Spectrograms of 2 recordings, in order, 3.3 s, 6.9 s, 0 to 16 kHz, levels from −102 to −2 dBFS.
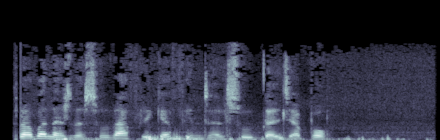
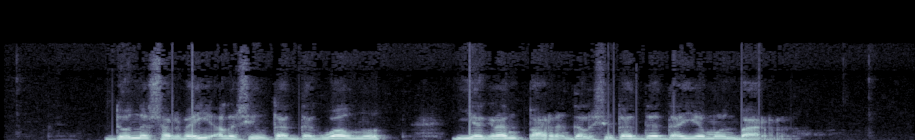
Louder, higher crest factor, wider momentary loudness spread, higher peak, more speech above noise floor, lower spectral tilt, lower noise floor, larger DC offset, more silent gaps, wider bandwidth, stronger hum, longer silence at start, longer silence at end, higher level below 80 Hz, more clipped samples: about the same, -22 LUFS vs -22 LUFS; about the same, 18 dB vs 18 dB; about the same, 9 LU vs 7 LU; about the same, -4 dBFS vs -6 dBFS; second, 23 dB vs 54 dB; second, -5 dB/octave vs -8.5 dB/octave; second, -45 dBFS vs -75 dBFS; neither; neither; first, 11.5 kHz vs 9.8 kHz; neither; second, 0.15 s vs 0.8 s; second, 0.35 s vs 1 s; about the same, -48 dBFS vs -50 dBFS; neither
